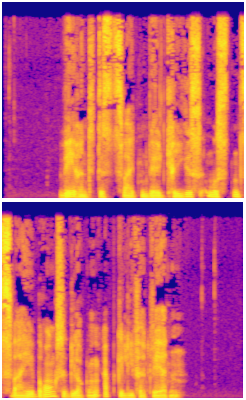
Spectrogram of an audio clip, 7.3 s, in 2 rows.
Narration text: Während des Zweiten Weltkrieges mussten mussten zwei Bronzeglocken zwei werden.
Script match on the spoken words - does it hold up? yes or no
no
